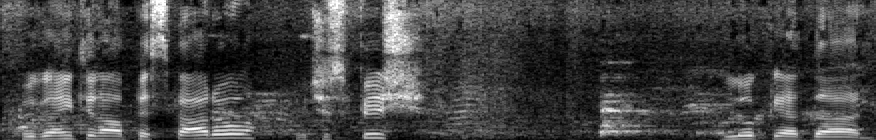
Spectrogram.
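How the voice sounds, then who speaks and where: Over noticeable background noise, a man with a high voice talks at a moderate pace. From South Africa. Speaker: travel vlogger. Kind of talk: casual vlog walkthrough. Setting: outdoor market. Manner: casual, filler-heavy.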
